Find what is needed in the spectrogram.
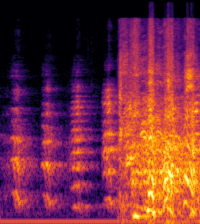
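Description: A man laughing: a run of short, soft chuckles, about four a second, that breaks into loud, open laughter about a second in.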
